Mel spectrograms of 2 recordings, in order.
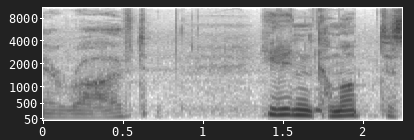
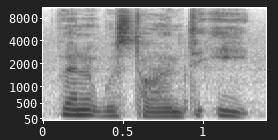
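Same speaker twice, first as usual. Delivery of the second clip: plain reading voice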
